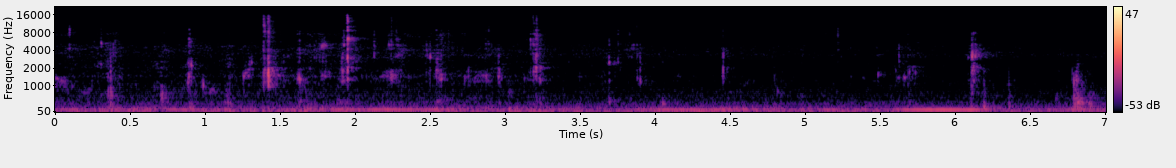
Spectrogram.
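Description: Faint close-up chewing of food, with small wet mouth clicks through the first few seconds, then drinking from a can, with a swallow about six seconds in.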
